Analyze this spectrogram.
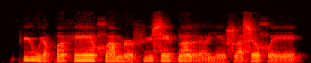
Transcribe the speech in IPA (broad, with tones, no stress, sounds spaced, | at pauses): pʰ y˦ w y˨ qʷ ə̃˧ h ẽː˦ χʷ a˧ m ə˞˨ f y˦ s e˦ tʷ ã˦ r əː˨ j ẽ˨ sʷ a˧ s ɵ˦ χʷ eː˧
